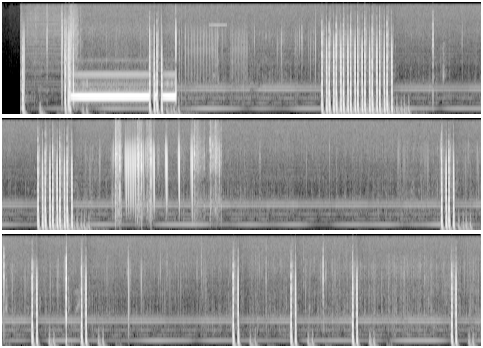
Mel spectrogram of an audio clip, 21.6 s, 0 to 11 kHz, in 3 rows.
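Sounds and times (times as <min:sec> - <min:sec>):
static hum on a telephone line: 0:00.0 - 0:21.5
telephone line ringing: 0:01.0 - 0:02.6.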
